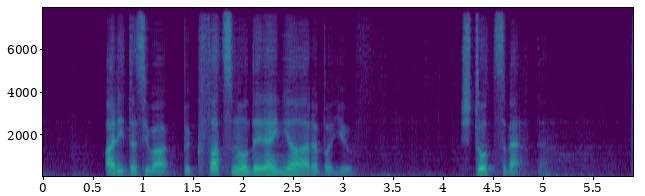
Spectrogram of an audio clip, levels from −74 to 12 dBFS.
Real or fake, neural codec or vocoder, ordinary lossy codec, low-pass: fake; codec, 16 kHz, 0.2 kbps, FocalCodec; none; none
